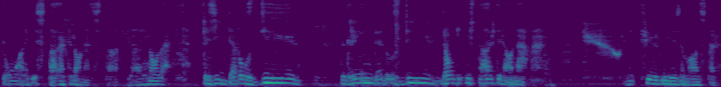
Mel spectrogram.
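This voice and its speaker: A man's voice: medium pitch, lively intonation, normal speed, a little mellow, slight background noise. A man with a put-on Scottish accent gives a mock-serious comic warning, filling it with "you know" and dropping into whispers. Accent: put-on Scottish, attempted. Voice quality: very breathy. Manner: grave warning tone, heavy "you know" fillers, drops into whispers. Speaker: comedy sketch performer.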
